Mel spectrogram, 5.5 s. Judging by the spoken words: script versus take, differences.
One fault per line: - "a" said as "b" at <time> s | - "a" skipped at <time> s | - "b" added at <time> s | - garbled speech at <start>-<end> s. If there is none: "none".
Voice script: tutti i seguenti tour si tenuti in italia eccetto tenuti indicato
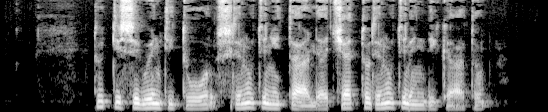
none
